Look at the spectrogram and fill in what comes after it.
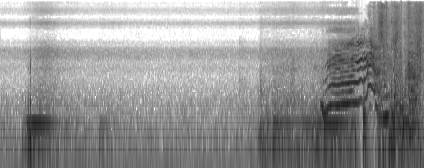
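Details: Cat from a compilation of wild, mischievous pet cats; near the end a loud, wavering meow slides up then down with rich harmonics, following a brief thump and a low steady hum in a small indoor room.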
